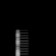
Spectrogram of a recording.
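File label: Raleigh Police North District Tactical; Wake; p25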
